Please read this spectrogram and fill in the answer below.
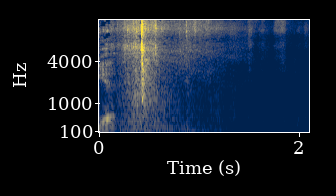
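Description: A brief sliding clack about half a second in, from the loose sheet-metal front panel of a kerosene wick heater being handled, its screws not yet put in. The sound dies away within about a second.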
